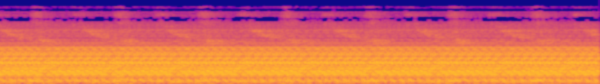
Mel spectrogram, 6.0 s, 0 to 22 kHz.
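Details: Loud, continuous electronic buzzing pulsing about 90 times a minute: MRI scanner noise inside the scan room during a tibia/fibula (lower leg) test scan with a GE high-definition lower extremity coil, controlled environment.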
